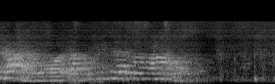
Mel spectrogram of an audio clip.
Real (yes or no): no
